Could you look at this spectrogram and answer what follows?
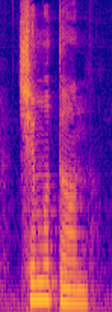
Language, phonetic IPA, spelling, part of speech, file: Ukrainian, [t͡ʃemɔˈdan], чемодан, noun, Uk-чемодан.ogg
- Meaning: suitcase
